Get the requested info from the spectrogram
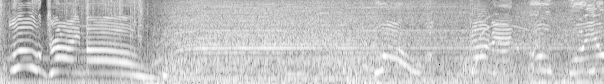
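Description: Cartoon soundtrack: short vocal exclamations from a character, then a steady mechanical whir from the pup's extending gadget arm, under background music.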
